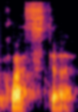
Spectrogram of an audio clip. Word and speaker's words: cuesta: Cuánto cuesta? Cuánto cuesta? Cuesta. Cuesta. Yeah. So what's funny about Spanish, what's interesting is that you pronounce every letter all the time.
